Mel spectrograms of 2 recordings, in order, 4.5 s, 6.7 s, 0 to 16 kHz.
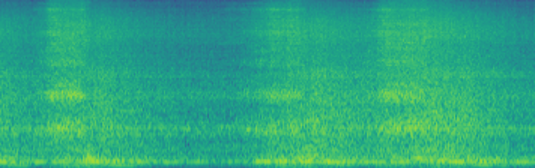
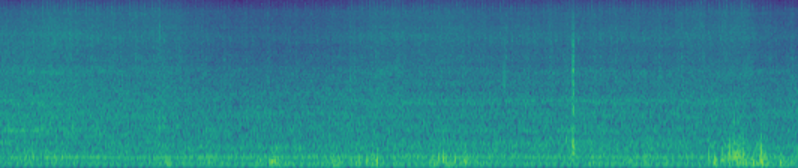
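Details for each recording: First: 1965 Jeep CJ5, newly fitted XF Falcon electronic ignition and distributor, stone cold, possibly low on oil, suspected fuel supply issues: three quick blips rising cleanly and settling to even idle, no misses; smooth. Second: Bone-cold 1965 Jeep CJ5 just fitted with an XF Falcon electronic ignition, jump-started: idle wanders and stumbles with uneven lumpy pulses and surges; it floods, owner suspects fuel supply or carburettor issues; rough running on cold start.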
